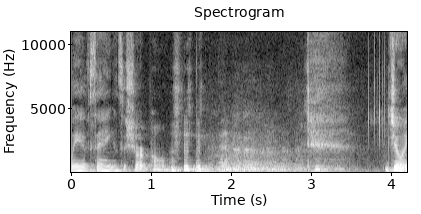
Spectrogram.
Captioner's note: laughter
